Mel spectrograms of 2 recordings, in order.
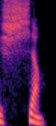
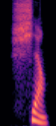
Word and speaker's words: chien: Le premier mot ici est chien ch i n. Le son chi est très doux. Répétez. Chien.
